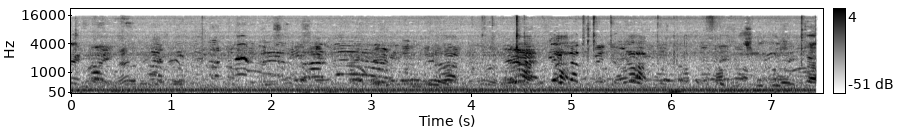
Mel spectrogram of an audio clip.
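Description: A truck engine rumbles steadily, close by.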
